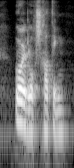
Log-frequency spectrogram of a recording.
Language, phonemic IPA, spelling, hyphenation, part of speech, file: Dutch, /ˈoːr.lɔxˌsxɑ.tɪŋ/, oorlogsschatting, oor‧logs‧schat‧ting, noun, Nl-oorlogsschatting.ogg
- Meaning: a tribute or reparations imposed on the loser of a war or battle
